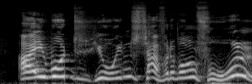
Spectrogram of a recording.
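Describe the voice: A man in a put-on character voice with an extremely high pitch. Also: moderate pace.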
